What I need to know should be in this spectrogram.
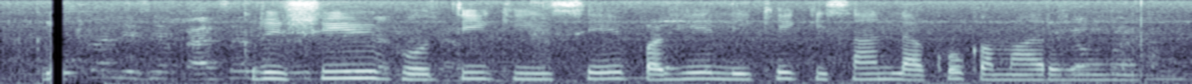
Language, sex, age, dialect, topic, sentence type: Hindi, female, 18-24, Hindustani Malvi Khadi Boli, agriculture, statement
